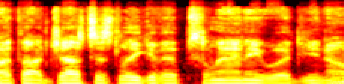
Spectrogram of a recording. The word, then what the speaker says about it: Ypsilanti: thought Justice League of ipsilanti would you know most people pronounce it Ypsilanti like you like that's kind of the marker of someone who knows what they're talking about when they call it ipsilanti yeah well that's like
